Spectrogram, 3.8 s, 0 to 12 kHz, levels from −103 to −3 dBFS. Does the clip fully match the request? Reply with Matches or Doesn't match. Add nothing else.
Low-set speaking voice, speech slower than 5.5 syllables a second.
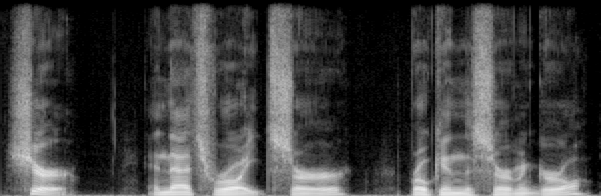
Matches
